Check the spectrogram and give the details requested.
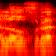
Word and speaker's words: Louvre: Prancis ini susah nih. Tulisannya Louvre tapi ditulisnya dibacanya Louvre gitu ya.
